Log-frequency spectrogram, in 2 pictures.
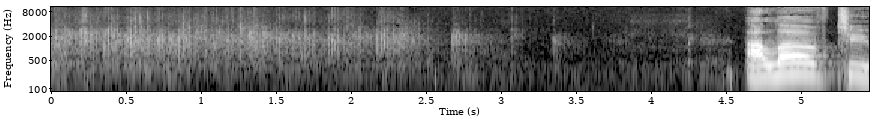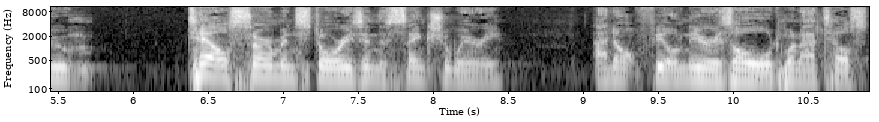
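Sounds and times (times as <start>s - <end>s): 
audience applause: 0.0s - 3.6s
speech: 4.6s - 5.8s, 6.4s - 10.8s.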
